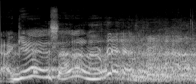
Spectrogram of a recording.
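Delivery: put-on high, drawn-out child's voice; slow, squeaky-high little kid answering; little girl. Little girl answering strangers who teased her, high hesitant child's voice. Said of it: "She's just a little girl".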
